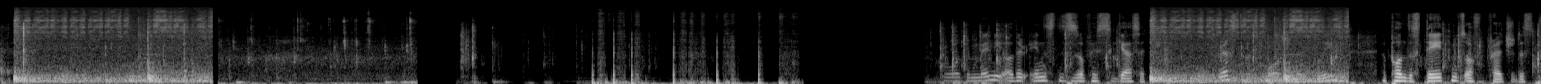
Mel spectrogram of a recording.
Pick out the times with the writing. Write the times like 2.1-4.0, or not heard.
0.1-2.1, 5.9-8.0, 11.5-13.5.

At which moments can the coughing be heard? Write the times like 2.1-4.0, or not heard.
not heard.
